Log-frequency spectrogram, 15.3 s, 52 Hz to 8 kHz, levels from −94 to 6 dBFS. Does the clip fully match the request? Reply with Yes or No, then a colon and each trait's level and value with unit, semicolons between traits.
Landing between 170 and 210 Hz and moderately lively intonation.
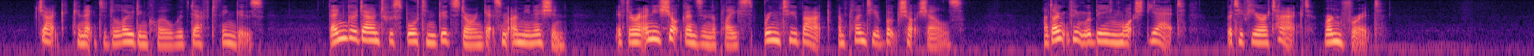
Yes: medium, 185 Hz; average, 3.5 semitones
